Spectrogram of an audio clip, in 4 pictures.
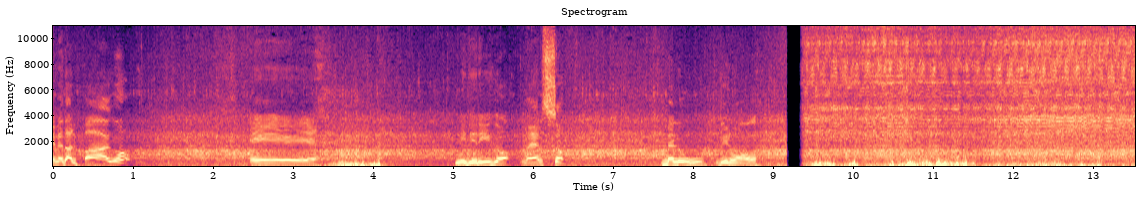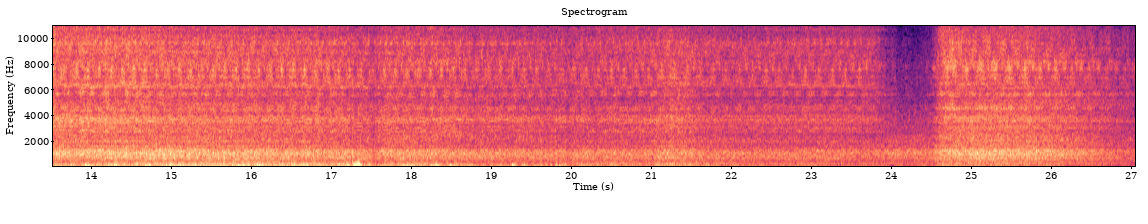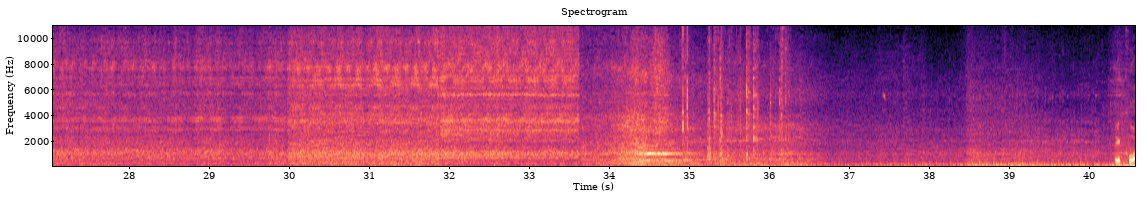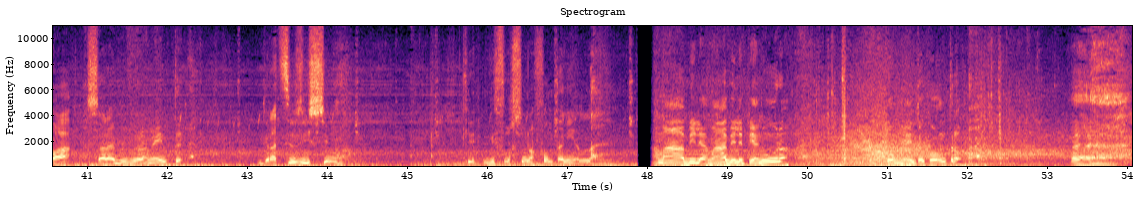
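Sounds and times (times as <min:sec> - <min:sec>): bike tyres on asphalt: 0:00.0 - 0:54.0
wind on microphone: 0:03.4 - 0:04.3, 0:09.4 - 0:21.8.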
